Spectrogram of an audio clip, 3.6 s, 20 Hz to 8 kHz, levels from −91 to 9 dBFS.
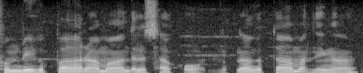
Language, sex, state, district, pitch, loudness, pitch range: Garo, male, Meghalaya, West Garo Hills, 125 Hz, -16 LUFS, 100-145 Hz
